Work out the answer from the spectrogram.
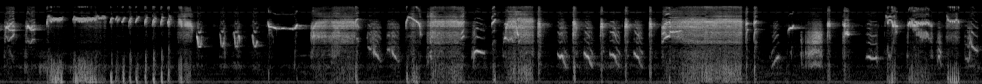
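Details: Violaceous euphonia song: a rapid, varied jumble of high chirps, sharp ticks, buzzy trills and short falling whistles, delivered almost without pause.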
